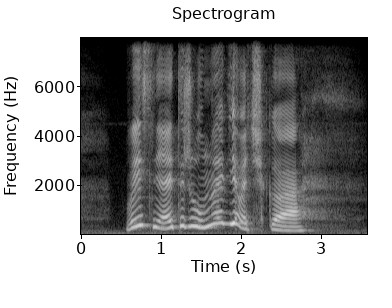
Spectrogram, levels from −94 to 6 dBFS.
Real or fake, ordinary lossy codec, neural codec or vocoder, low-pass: real; none; none; none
